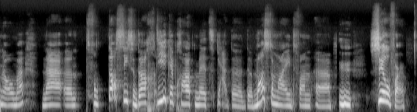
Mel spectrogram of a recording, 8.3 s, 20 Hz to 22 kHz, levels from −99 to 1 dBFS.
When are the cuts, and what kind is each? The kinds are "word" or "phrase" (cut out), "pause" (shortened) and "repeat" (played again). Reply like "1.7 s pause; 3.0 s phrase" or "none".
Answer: 1.7 s word; 3.1 s word; 4.3 s word; 6.7 s word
